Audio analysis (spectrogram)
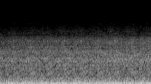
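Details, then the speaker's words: Cummins 12-valve diesel truck just started after long priming crank, no coolant added yet: steady, even low diesel rumble with no misses or knocks, settling into smooth stable idle. "See if it stays running though."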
